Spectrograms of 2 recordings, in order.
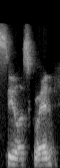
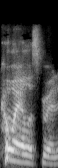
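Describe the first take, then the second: First: The name begins with a 'seal' sound. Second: The name begins with a 'koala' sound. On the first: The speaker calls it right. "it's Seal Squid" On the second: The speaker calls it wrong. "it's not Koala Squid"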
